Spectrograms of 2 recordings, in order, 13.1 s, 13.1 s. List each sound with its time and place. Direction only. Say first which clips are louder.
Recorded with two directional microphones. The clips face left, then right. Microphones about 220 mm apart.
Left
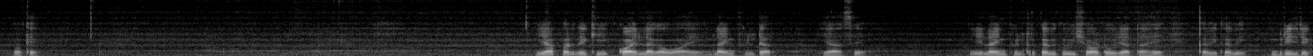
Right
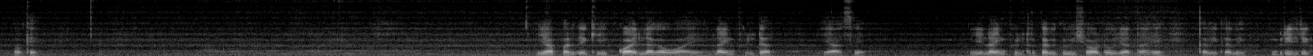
0.1 s speech: left 2 dB; 15° left (ahead or behind)
5.4 s speech: left 3 dB; 10° left (ahead or behind)
9.8 s speech: left 3 dB; 15° left (ahead or behind)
